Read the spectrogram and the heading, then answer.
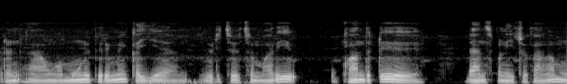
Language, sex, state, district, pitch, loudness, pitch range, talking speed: Tamil, male, Tamil Nadu, Nilgiris, 100 Hz, -18 LUFS, 95-105 Hz, 125 wpm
